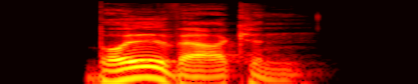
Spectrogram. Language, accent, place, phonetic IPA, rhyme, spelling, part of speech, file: German, Germany, Berlin, [ˈbɔlˌvɛʁkn̩], -ɔlvɛʁkn̩, Bollwerken, noun, De-Bollwerken.ogg
- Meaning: dative plural of Bollwerk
